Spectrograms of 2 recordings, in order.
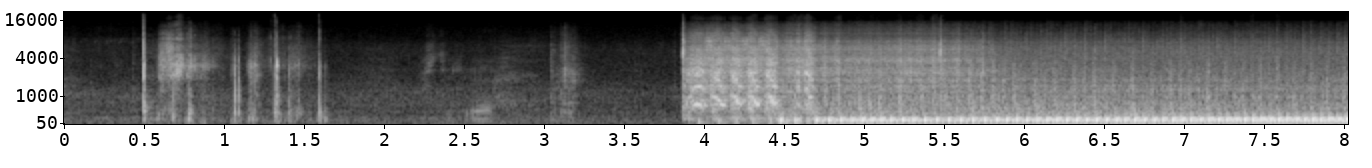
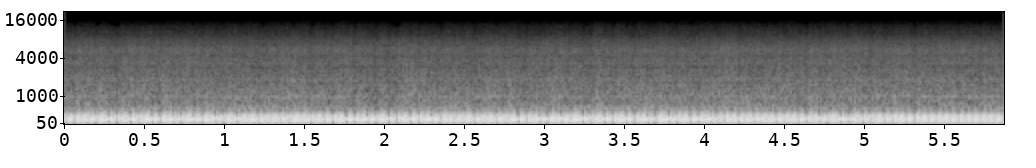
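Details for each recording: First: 2005 Honda CBR600RR started after dead battery was charged overnight and refitted, fuel pump primed: a few clicks, then it fires and holds a loud, fast, steady rev instead of dropping to idle; owner suspects throttle is stuck. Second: 2005 Honda CBR600RR after dead battery recharged and refitted, warming up after sitting: steady, even four-cylinder idle with smooth low beat, no knocks or misses; normal warm-up idle.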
